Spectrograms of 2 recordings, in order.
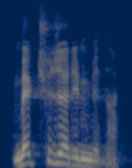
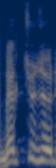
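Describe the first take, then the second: First: The middle syllable is said with a 'chu' sound. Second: The middle syllable is said with a 'ju' sound. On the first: It names the harvest feast. The speaker calls it right. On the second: It sounds like a feast of beer. The speaker calls it wrong. "맥주절이 아닙니다"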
